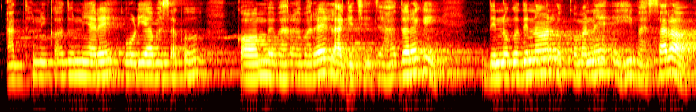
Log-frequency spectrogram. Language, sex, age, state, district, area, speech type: Odia, female, 30-45, Odisha, Nayagarh, rural, spontaneous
